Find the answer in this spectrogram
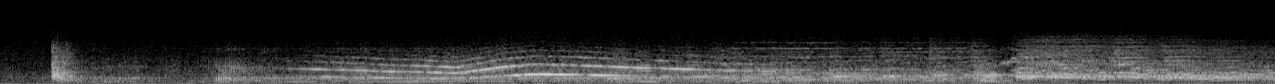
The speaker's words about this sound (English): Although the police car starts its journey with siren screaming, it enters the neighborhood where Edna lives in silence.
